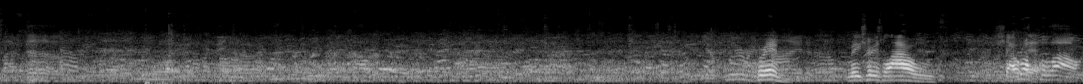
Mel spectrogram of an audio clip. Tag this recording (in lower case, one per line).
speech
